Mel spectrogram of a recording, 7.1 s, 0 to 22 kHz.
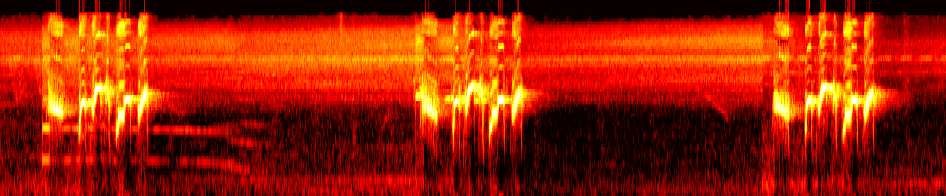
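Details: Red-whiskered bulbul morning training song, 2021, in double twisting voice used as tutor sound for other bulbuls: three matching bursts of six lively warbled notes, evenly spaced about every two and a half seconds, with quiet between them.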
